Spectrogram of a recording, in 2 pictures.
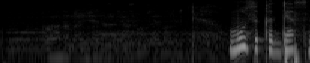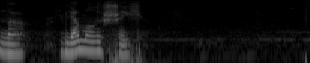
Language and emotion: Russian, neutral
